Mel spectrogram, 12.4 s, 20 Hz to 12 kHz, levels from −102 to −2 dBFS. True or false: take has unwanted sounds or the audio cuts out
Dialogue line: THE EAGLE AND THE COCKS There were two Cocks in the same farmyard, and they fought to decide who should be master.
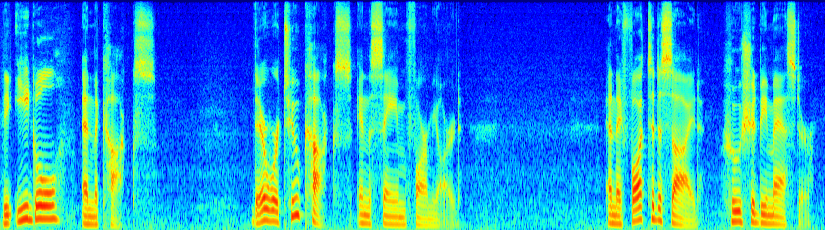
false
